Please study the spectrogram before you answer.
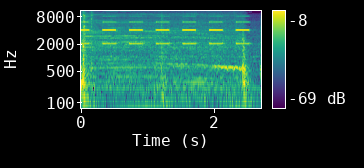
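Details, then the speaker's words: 1998 Mercedes-Benz SLK 230 (R170) driver's window regulator just replaced: window motor runs with steady even whir, strong pull, no squeak or binding; rivets tight; healthy. "everything looks tight rivets aren't wiggling at all motors sounds good nice and strong no squeaking"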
